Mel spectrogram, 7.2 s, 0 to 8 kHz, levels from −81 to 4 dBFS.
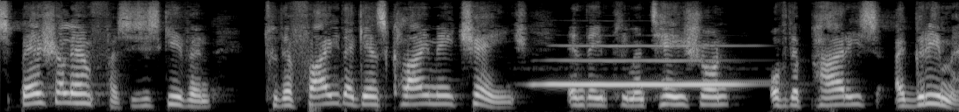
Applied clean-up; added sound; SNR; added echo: classical method log-MMSE.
